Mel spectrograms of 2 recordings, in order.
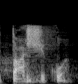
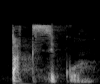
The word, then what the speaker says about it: tóxico: gramática tóxico tóxico né olha a gente fala toshiko é tóxico e semântica então aqui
